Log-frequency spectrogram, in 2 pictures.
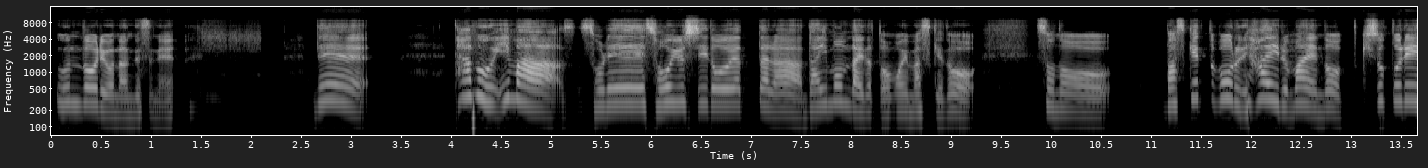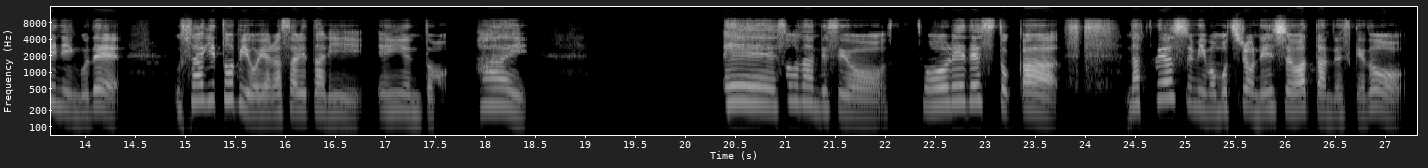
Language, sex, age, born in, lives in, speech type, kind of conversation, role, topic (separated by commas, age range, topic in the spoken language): Japanese, female, 55-59, Japan, United States, conversation, unstructured, none, 先生から教わって特に印象に残っていることは何ですか？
